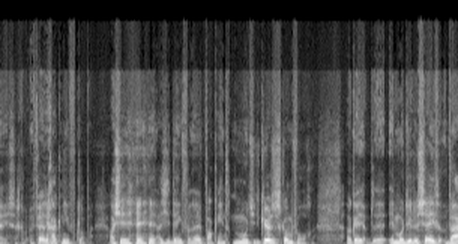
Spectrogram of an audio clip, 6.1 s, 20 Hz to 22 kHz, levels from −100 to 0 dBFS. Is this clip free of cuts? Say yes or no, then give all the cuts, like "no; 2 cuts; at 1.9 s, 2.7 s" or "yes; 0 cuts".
no; 1 cut; at 3.0 s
